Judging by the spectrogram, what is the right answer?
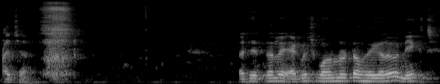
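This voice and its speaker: A man's voice: on the high side, level tone. Bengali-accented man teaching grammar, echoey room. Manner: explains step by step, reads sentences out slowly, asks rhetorical checks. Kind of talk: online grammar lesson. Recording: echoey room with faint ambience.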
